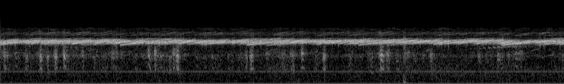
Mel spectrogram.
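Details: Many frogs in the Eastern Townships trill together in a constant high, buzzing drone, with short lower croaking pulses repeating irregularly beneath it.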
